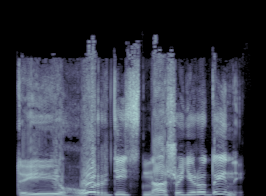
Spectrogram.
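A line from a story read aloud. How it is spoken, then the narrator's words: Father's proud exclamation. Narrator (Ukrainian): вигукнув тато Ларсон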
